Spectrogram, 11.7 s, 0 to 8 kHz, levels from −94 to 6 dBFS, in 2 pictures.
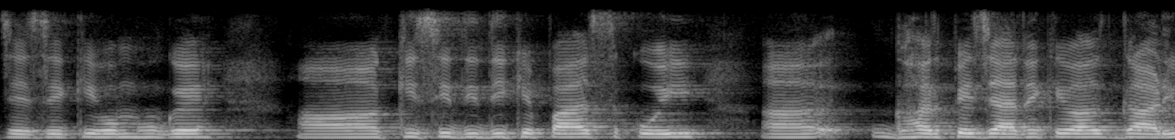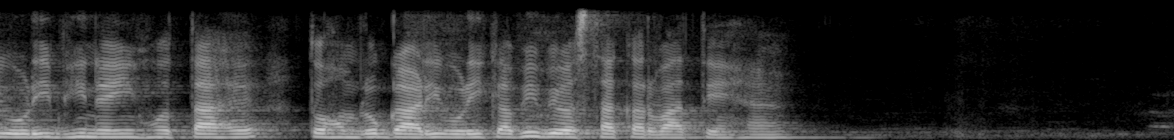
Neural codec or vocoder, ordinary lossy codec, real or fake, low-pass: none; none; real; 7.2 kHz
